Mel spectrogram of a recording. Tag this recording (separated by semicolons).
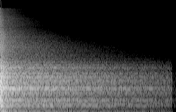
reverb; drum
